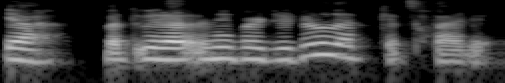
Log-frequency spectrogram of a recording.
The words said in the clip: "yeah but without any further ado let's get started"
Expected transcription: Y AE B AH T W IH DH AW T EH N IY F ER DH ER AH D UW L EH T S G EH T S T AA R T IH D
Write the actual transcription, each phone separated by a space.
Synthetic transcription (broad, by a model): Y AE B AH T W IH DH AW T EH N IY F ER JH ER AH D UW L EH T G EH T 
